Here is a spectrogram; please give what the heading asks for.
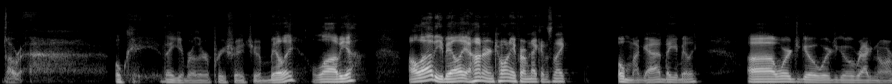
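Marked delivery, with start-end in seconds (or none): none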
